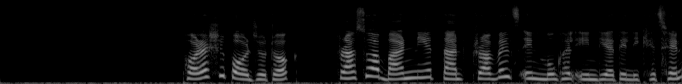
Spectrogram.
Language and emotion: Bengali, neutral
